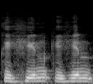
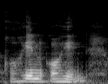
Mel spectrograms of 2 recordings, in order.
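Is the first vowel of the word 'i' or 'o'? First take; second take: i; o. First: The first vowel is an i sound. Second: The first vowel is an o sound.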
